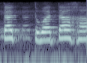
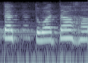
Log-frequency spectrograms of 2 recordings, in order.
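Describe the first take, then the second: Both takes have the same delivery.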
